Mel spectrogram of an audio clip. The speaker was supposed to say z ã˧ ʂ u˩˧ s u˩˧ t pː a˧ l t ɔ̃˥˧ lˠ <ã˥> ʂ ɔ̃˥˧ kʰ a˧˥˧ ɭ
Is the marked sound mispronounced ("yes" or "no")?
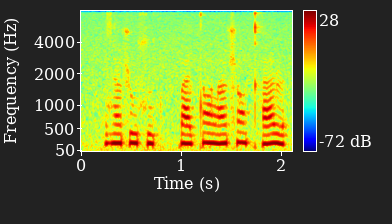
no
